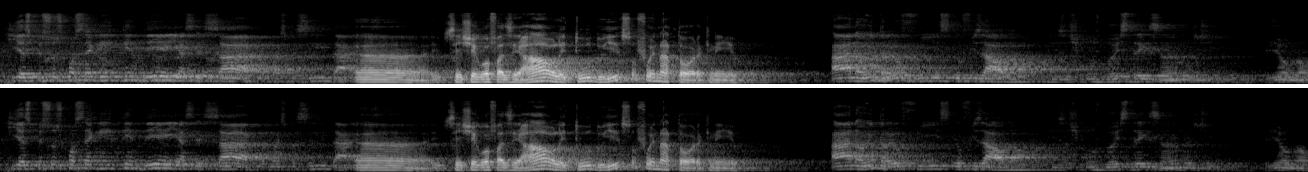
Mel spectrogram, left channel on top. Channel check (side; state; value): right; quieter; 5.8 dB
